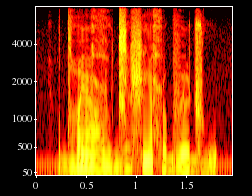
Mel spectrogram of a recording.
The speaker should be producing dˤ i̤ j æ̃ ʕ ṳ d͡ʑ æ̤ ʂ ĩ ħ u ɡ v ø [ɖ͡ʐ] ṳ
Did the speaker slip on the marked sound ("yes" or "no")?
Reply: no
